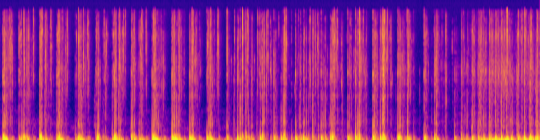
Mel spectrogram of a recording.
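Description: A flexible sheet of reflective foil bubble insulation is held in both hands and tapped and scratched with the fingers, giving quick, irregular crackly taps with dull low thumps and a bright crinkling edge. Near the end, the tapping blends into a steadier, denser scratching crackle.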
